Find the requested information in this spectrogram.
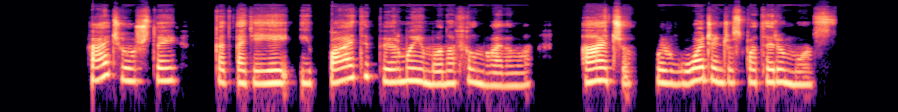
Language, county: Lithuanian, Panevėžys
